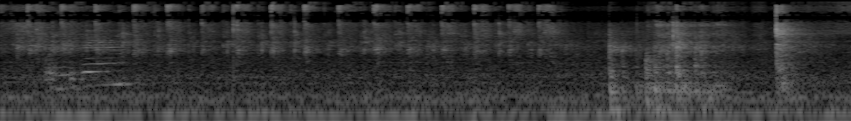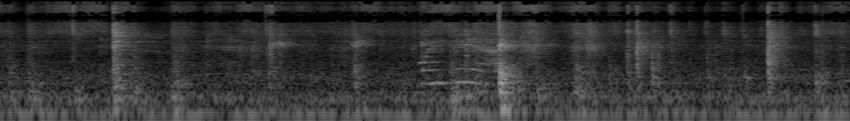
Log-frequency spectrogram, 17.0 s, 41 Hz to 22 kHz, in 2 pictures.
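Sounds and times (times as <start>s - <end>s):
short noisy cleaning bursts: 0.0s - 5.8s, 10.4s - 14.8s
refrigerator low hum: 0.0s - 17.0s.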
